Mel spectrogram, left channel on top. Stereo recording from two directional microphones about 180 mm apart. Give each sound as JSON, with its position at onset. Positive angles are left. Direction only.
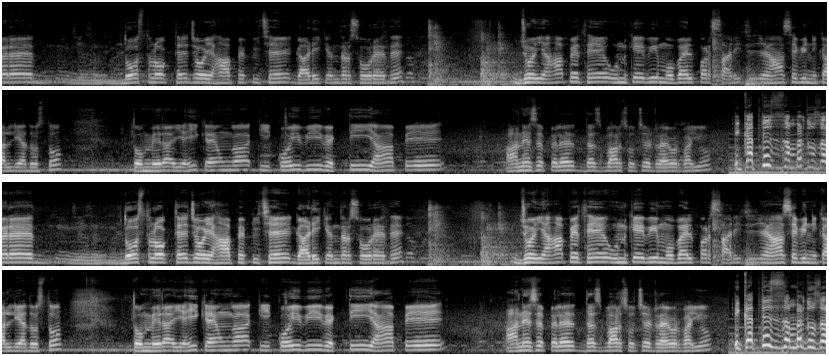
{"t": 0.0, "sound": "speech", "side_deg": -15}
{"t": 5.1, "sound": "speech", "side_deg": -10}
{"t": 7.8, "sound": "speech", "side_deg": 0}
{"t": 15.5, "sound": "speech", "side_deg": -30}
